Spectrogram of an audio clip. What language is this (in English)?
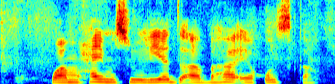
Somali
